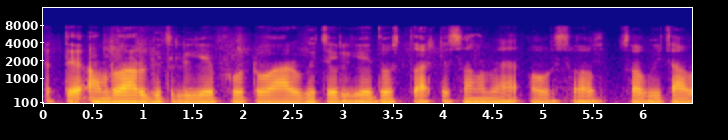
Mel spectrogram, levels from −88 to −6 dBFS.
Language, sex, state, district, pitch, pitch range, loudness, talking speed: Maithili, male, Bihar, Madhepura, 120 Hz, 120-125 Hz, -21 LUFS, 175 wpm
